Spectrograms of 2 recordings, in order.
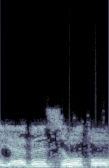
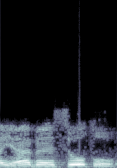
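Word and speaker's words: وَيَبْسُطُ: It is to tell you that it is preferred to pronounce it with a sin. So you don't say Wallahu yaqbidu wa yabsutu. You don't say so. Rather you say Wallahu yaqbidu wa yabsutu wa ilayhi turja'un.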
